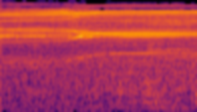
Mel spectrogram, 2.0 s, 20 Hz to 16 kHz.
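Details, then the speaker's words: Motor driven by a 3DR ESC under APM2 control: a thin, high electronic whine rising in pitch as it spins up to near full power. The spin-up is smooth and normal. "spin it way up so it's spinning it pretty much full power now"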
